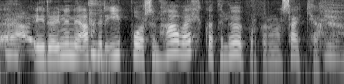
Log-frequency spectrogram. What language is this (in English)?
Icelandic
